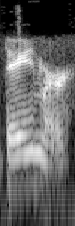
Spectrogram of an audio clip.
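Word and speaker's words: Daimer: By the way, my last name is pronounced Dahmer. Oh, I'm so sorry. Dahmer. So think Daimler-Benz and take the L out, and you have me.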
